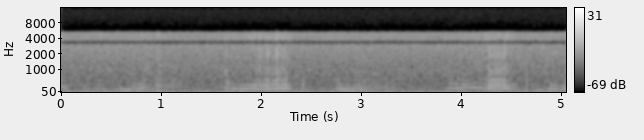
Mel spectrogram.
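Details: Bulldog named Georges snoring on his first morning in a new home, indoors: soft low rumbling breaths with nasal tonal whistles rising and falling, each snore lasting under a second, a quiet steady hum underneath.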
